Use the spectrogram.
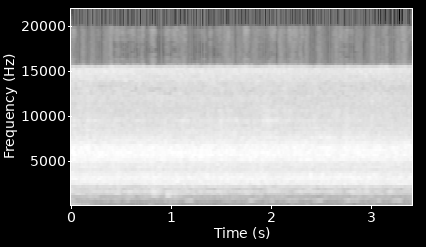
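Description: Ginger paste hitting a hot pan while cooking pointed gourd with prawns gives a loud, steady, close hiss of sizzling that holds unbroken throughout.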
